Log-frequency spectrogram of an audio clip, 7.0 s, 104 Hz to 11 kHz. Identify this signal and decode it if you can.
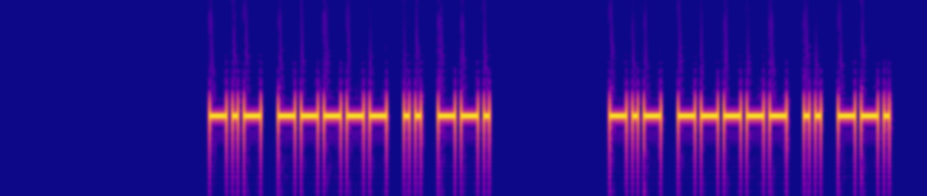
Morse code, heard as a keyed tone, about 28 wpm, 700 Hz. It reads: K0IG K0IG
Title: USA Call Signs - 4 Characters - Repeated 2x - 28wpm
